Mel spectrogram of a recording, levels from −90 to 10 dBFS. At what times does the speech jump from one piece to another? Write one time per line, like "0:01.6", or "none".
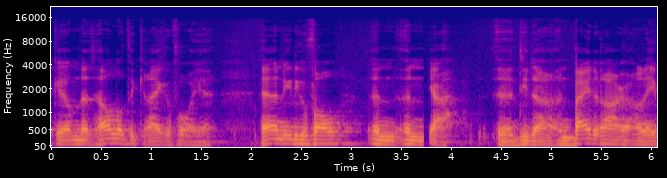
0:03.7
